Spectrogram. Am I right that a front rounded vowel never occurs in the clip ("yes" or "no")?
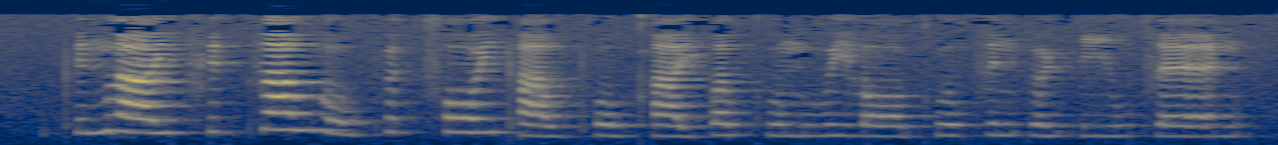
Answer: yes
